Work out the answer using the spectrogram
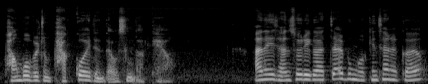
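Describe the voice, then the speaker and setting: Speaking fast in an animated, mid-range voice, a middle-aged woman counsels a couple on television. As a marriage counselor in a blunt session, she lectures sternly and keeps firmly restating what they must do.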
